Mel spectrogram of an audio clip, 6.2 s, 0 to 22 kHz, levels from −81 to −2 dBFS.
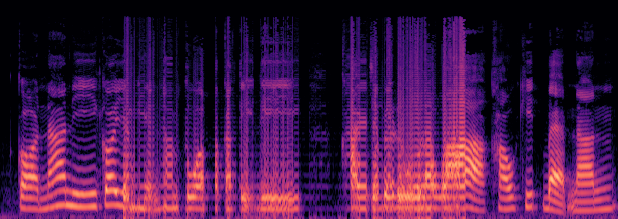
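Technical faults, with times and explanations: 1.24–4.66 s, robotic sound from repeated short buffers: the speech becomes a rigid, metallic buzz at a fixed 200 Hz that only loosely tracks the words, likely because audio arrived too slowly and a 5 ms slice kept repeating in place of most of the real signal.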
